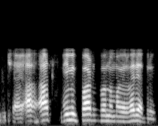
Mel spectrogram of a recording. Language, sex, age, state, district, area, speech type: Kashmiri, male, 18-30, Jammu and Kashmir, Kupwara, rural, conversation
